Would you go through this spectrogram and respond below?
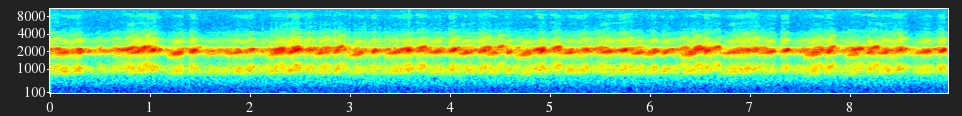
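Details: Spring wetland full of frogs, recorded live with no looping: a thick, unbroken croaking chorus, rapid pulsing trills layered into a higher and a lower band, rising and falling slightly in volume throughout.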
